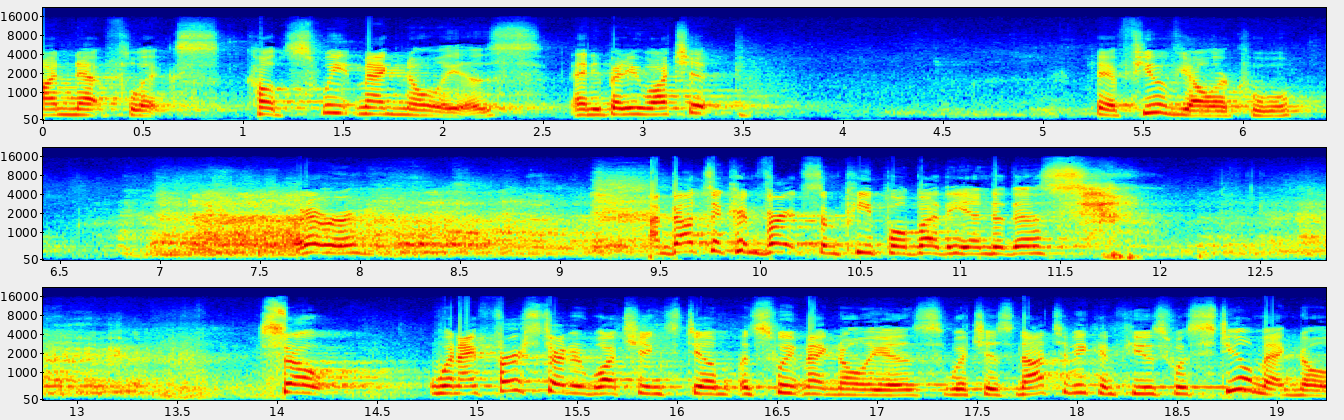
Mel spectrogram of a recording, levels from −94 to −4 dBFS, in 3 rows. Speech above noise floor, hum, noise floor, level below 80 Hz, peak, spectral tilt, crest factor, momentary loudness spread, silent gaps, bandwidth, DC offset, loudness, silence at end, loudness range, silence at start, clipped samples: 31 dB; none; -47 dBFS; -56 dBFS; 0 dBFS; -3.5 dB/octave; 16 dB; 13 LU; none; 15 kHz; under 0.1%; -15 LUFS; 0 s; 5 LU; 0 s; under 0.1%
